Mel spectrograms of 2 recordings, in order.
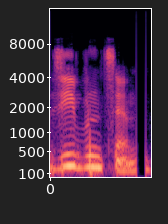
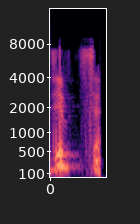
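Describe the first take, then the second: First: The full word sieben is kept before zehn. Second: The en of sieben is dropped before zehn. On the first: The speaker calls it wrong. "we don't say Jeevansen" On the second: The speaker calls it right. "We say Jibsen"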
